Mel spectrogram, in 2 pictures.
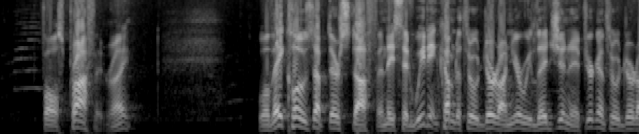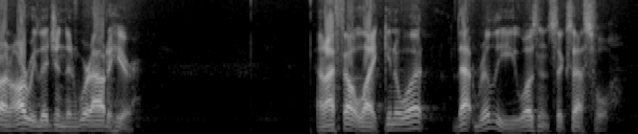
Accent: Kelowna, Iowa, United States; And I grew up in Kelowna, Iowa.

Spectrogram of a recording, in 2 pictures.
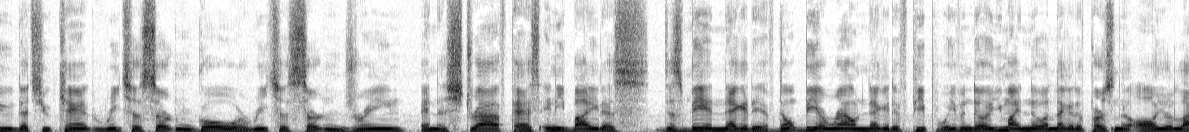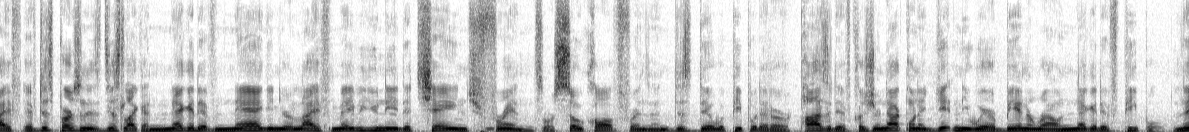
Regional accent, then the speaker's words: Pittsburgh, Pennsylvania, United States; Actually, I was born in Pittsburgh, PA, grew up in Belsouver on the south side of Pittsburgh.

